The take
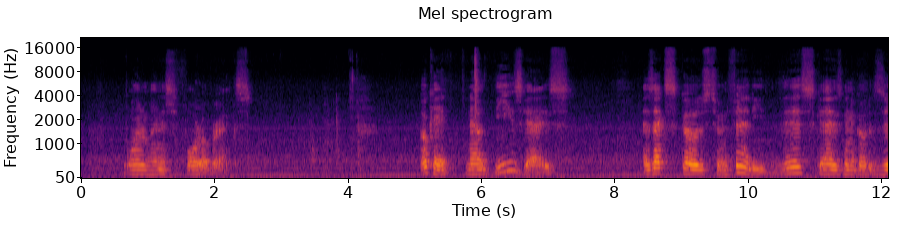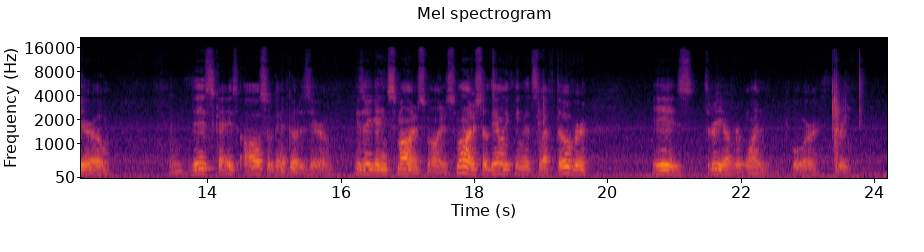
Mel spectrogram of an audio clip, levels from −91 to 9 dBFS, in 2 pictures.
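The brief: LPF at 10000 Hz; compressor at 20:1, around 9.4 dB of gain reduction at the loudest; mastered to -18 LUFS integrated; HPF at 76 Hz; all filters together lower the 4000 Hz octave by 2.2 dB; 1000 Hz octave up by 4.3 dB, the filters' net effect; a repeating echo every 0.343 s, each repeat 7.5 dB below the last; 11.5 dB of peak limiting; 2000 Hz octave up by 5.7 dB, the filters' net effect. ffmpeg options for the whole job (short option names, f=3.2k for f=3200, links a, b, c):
-af "highpass=76,lowpass=10k,equalizer=f=1k:t=o:g=4,equalizer=f=2k:t=o:g=7,equalizer=f=4k:t=o:g=-5,acompressor=threshold=-25dB:ratio=20,alimiter=level_in=4dB:limit=-24dB:level=0:latency=1,volume=-4dB,aecho=1:1:343|686|1029|1372|1715:0.422|0.177|0.0744|0.0312|0.0131,volume=20dB"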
